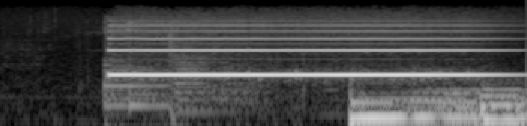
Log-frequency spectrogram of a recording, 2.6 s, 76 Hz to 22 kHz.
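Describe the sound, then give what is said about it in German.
After a brief silence, a high-pitched electronic beep tone from a head-cleaning CD starts abruptly and holds steady and loud, with a low droning hum joining underneath partway through. “Sobald Sie die hohe Piepstimme hören, stellen Sie die Reinigungs-CD bitte auf Lauf Nummer 10 ein.”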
